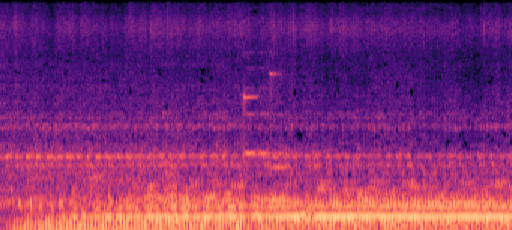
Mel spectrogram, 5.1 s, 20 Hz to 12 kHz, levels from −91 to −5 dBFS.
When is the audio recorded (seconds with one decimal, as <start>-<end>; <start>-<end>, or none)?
0.0-1.6; 4.0-5.1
